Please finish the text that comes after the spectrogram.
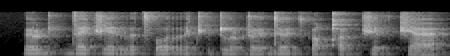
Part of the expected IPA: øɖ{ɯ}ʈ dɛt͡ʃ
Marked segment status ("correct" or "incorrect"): incorrect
